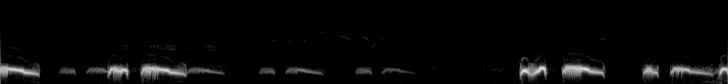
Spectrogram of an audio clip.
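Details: Spotted dove used as a lure bird, giving loud paired coos ending in a falling croo, with softer short coos trailing off between phrases and a pause before the calling resumes.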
